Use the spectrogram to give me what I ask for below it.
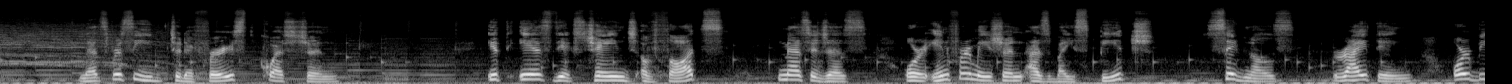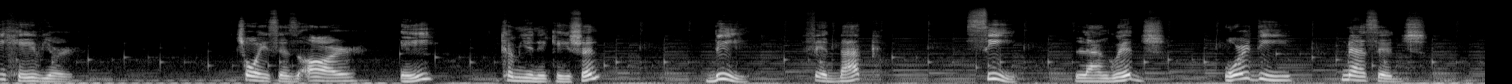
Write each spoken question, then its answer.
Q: It is the exchange of thoughts, messages, or information as by speech, signals, writing, or behavior.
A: If your answer is letter A, you are correct.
